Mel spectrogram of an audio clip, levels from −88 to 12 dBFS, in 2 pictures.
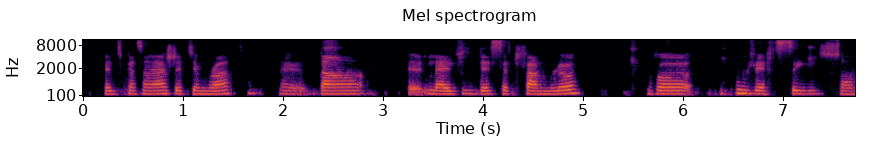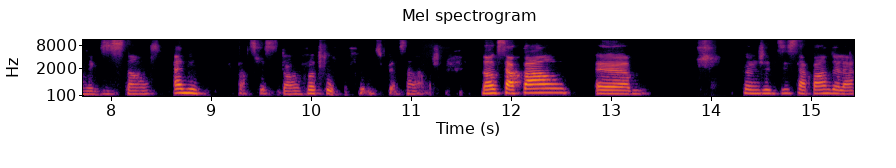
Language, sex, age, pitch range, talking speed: French, female, 30-49, 190-220 Hz, 145 wpm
